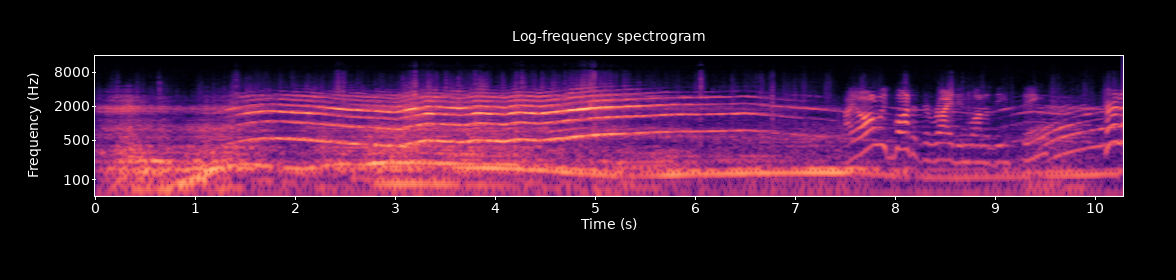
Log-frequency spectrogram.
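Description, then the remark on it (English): A police squad car's wailing siren rises and falls steadily over a low engine rumble as the car drives off, sustained for several seconds, then breaks into faster, choppier yelps near the end. “Here's the squad car here. Get in. All right, buddy, let her go.”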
